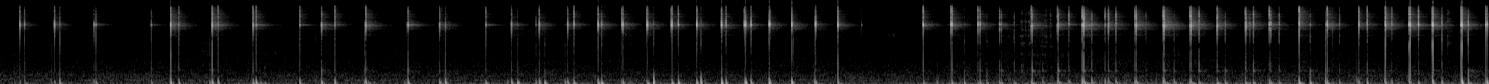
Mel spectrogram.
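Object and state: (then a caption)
Mosaic glass tealight holder, tapped and scratched with fingernails. Long fingernails scratch and tap the tiled surface of a hollow, empty, round glass mosaic tealight holder held in one hand. The result is a steady run of dozens of sharp, bright, ratchet-like clicks with a high glassy tick and almost no ring. There is a brief pause just before the nine-second mark, then the clicking resumes, faster and denser.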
